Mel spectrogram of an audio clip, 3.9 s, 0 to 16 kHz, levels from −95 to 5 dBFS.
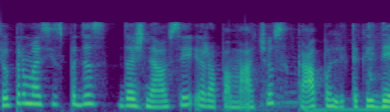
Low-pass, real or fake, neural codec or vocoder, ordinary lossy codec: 7.2 kHz; real; none; AAC, 48 kbps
